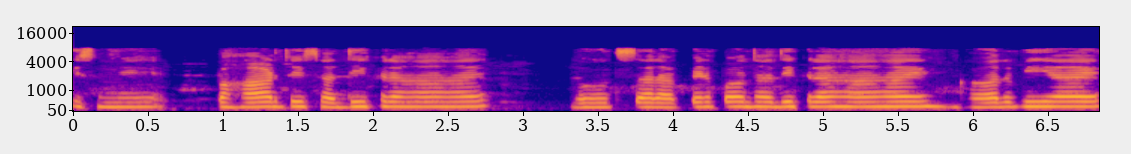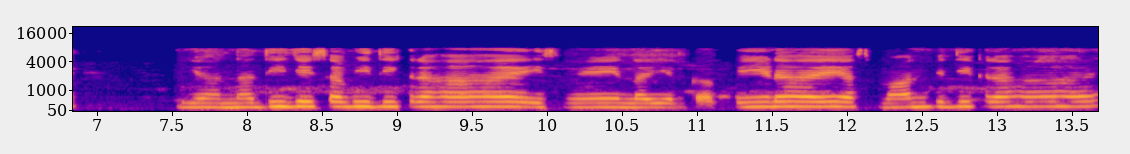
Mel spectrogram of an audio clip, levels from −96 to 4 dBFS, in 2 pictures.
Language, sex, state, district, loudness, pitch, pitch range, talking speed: Hindi, female, Bihar, Purnia, -18 LUFS, 225 Hz, 205-230 Hz, 140 wpm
